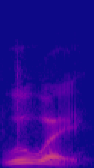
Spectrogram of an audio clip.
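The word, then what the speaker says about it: wu wei: and so the Taoist manner of life is woo way Don't Force It always go with the stream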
